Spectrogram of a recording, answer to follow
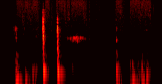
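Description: Computer keyboard keystrokes and mouse clicks picked up close by a desk microphone: a few separate dull thumps, some with a sharp click on top.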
